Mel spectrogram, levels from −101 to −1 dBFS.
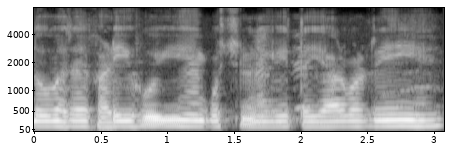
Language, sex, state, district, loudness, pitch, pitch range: Hindi, male, Madhya Pradesh, Katni, -14 LUFS, 130 Hz, 125-135 Hz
